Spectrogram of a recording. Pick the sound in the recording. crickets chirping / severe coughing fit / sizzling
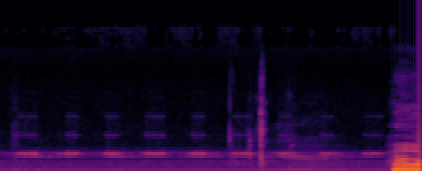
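crickets chirping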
